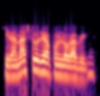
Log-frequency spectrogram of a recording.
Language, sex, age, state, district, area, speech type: Odia, male, 45-60, Odisha, Nuapada, urban, conversation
